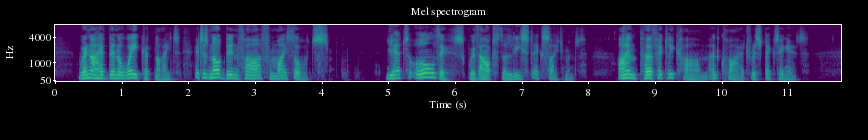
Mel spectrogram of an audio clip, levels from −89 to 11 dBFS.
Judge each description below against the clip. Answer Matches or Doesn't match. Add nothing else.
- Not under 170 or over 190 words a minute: Doesn't match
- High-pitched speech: Doesn't match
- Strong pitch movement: Matches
